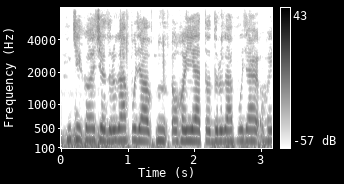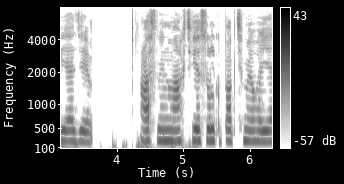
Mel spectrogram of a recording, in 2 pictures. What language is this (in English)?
Maithili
